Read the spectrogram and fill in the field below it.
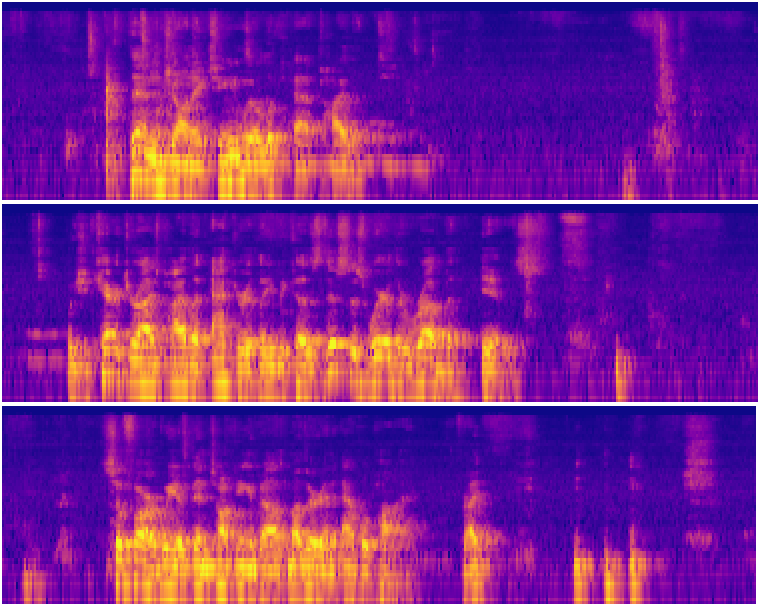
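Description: A man reads aloud calmly through a microphone, pausing between passages.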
